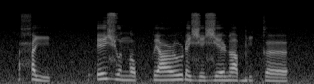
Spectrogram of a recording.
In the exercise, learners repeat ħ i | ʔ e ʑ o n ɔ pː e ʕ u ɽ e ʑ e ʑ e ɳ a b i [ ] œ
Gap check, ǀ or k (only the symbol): k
